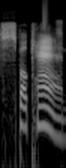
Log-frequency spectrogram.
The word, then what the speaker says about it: Spokane: And it's pronounced Spokane. – Spokane. – It's not Spokane. I learned that today.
